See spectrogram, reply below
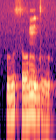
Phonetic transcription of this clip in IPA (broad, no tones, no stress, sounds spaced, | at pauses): ṳ θ o̤ m ɡ ṳ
